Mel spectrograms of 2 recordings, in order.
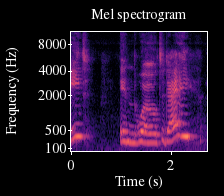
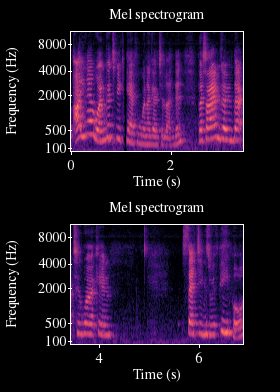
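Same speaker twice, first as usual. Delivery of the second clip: ordinary delivery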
